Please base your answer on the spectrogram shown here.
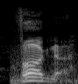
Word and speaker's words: Wagner: Wagner. Because that's not how it's pronounced.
